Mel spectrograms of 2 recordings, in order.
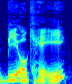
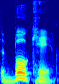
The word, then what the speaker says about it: bokeh: So the addition of H is there to help the pronunciation. Instead of saying it's boke, it's bokeh, right?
